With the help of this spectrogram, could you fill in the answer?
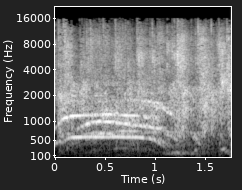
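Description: A burst of loud audience applause, given as a vote on whether the 90s were the golden age of the internet, dense steady clapping with some cheering voices rising above it, sustained across the whole moment.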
